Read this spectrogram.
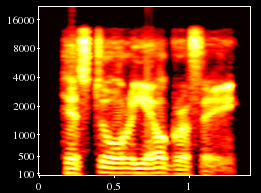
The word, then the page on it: historiography: British English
